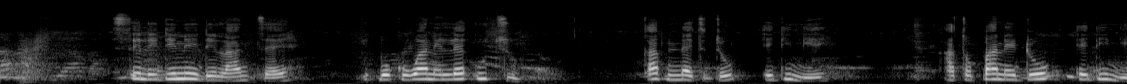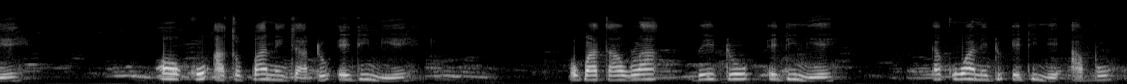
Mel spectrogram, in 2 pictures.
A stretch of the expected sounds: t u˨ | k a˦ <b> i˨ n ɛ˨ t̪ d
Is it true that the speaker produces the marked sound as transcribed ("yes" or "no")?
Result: yes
